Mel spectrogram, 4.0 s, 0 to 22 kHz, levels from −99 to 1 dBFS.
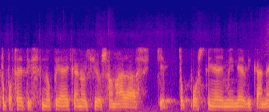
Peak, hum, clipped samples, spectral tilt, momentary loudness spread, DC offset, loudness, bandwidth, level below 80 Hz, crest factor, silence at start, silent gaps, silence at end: -10 dBFS; none; under 0.1%; -7 dB/octave; 7 LU; under 0.1%; -27 LUFS; 9.2 kHz; -62 dBFS; 18 dB; 0 s; none; 0 s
